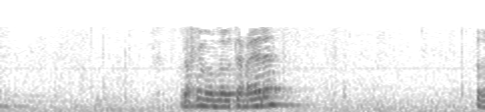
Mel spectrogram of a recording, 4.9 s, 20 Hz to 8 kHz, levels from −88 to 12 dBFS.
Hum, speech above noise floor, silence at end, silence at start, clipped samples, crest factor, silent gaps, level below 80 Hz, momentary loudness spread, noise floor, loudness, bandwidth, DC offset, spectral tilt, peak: none; 29 dB; 0 s; 0 s; under 0.1%; 18 dB; none; -66 dBFS; 22 LU; -60 dBFS; -33 LUFS; 3.8 kHz; under 0.1%; -6 dB/octave; -18 dBFS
